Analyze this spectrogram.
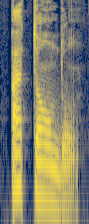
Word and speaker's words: attendons: nous, so O-N-S, okay, you don't pronounce the S, so you get only this on sound, okay, attendons, nous attendons, so we'll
